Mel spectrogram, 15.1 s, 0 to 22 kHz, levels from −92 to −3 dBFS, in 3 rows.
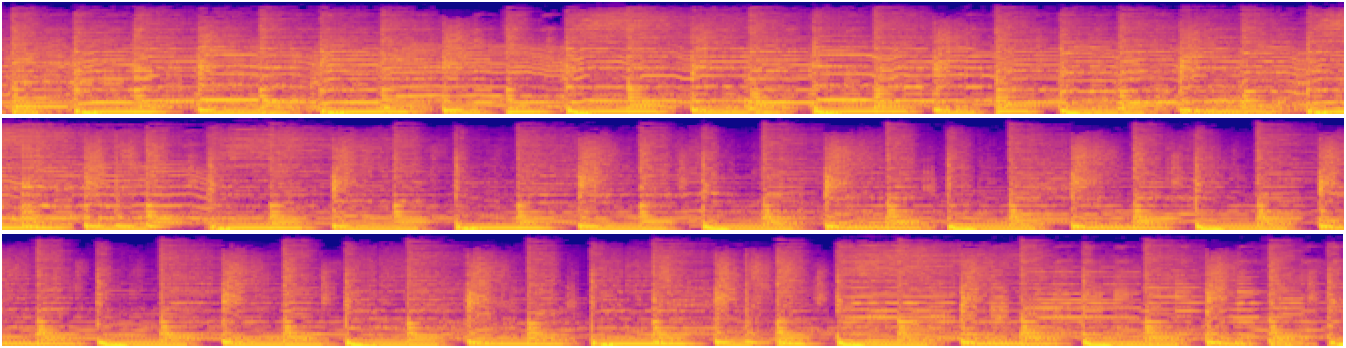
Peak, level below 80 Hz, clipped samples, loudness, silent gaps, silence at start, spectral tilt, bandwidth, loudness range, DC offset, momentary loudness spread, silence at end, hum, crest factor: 0 dBFS; -22 dBFS; under 0.1%; -14 LUFS; none; 0 s; -5 dB/octave; 19 kHz; 3 LU; under 0.1%; 4 LU; 0 s; none; 14 dB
